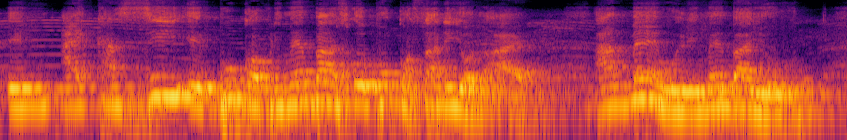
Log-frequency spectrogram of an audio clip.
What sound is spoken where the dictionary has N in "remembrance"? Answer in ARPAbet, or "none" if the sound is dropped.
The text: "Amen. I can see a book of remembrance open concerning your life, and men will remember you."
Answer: none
